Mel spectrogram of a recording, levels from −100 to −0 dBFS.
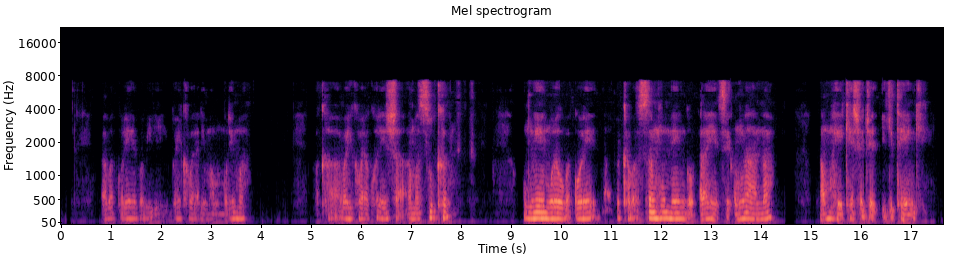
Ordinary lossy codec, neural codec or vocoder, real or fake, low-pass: AAC, 32 kbps; codec, 16 kHz, 4.8 kbps, FACodec; fake; 7.2 kHz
